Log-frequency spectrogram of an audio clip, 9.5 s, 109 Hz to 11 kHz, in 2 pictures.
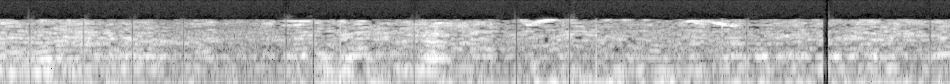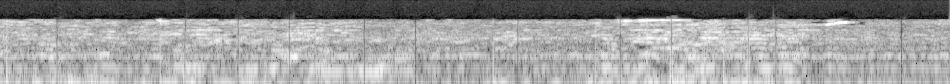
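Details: Reproductive swarm of honey bees moving into a bait hive (swarm trap), 04/07/21: a dense, steady droning hum with low buzzing tones and occasional louder swells, some faint background thumps.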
